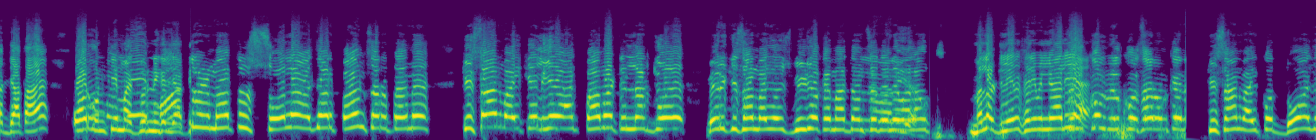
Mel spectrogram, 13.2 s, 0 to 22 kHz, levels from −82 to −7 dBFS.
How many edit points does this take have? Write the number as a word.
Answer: three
